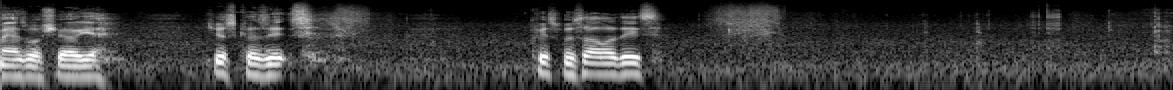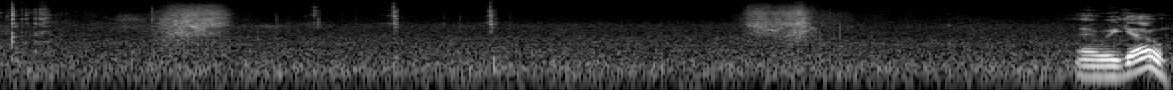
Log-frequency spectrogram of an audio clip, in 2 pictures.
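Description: Small metal parts click and clink as they are fitted together.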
